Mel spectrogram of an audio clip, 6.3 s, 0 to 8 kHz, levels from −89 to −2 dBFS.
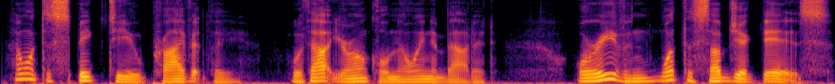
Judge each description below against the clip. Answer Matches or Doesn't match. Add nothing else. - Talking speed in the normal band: Matches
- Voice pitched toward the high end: Doesn't match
